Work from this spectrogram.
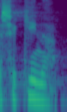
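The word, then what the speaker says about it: Shekinah: griego en el perdón en el hebreo se pronuncia chequina que indicaba que Dios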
